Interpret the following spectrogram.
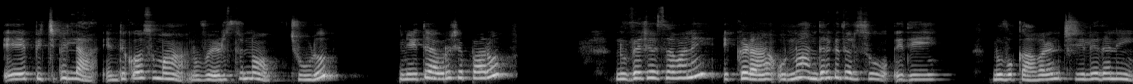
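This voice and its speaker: A woman voicing a young man who gently soothes his crying wife, in a coaxing, tender way. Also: high-pitched, moderate pace, long pauses, voice pushed up, natural voice. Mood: soothing. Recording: dull lo-fi recording.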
